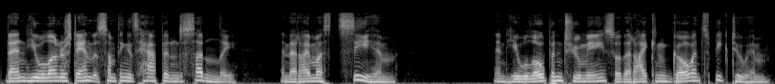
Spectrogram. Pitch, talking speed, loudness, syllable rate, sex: 140 Hz, 230 wpm, -18 LUFS, 6.2 syllables/s, male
